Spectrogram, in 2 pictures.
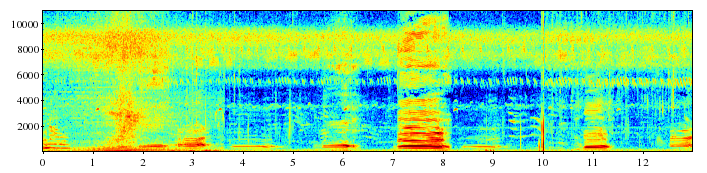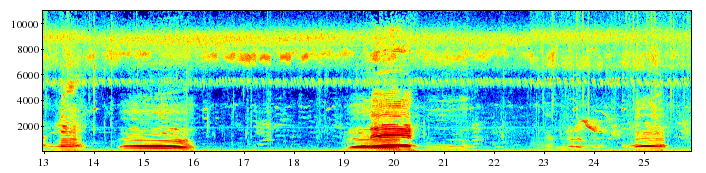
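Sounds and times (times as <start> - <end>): cows mooing: 1.1 - 4.8, 7.1 - 9.2, 12.5 - 13.9, 14.5 - 16.0, 19.0 - 21.6, 23.0 - 25.6.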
